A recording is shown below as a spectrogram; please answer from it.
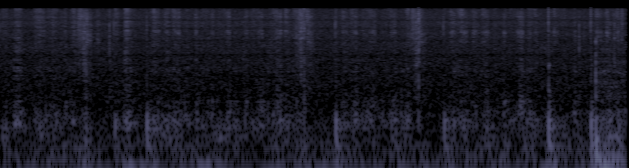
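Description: Faint sound of a uni-ball Air rollerball pen writing on a paper worksheet: the tip scratching lightly over the page, with small ticks now and then as letters are made.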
